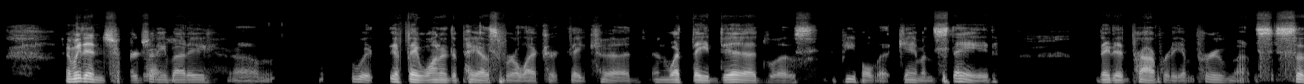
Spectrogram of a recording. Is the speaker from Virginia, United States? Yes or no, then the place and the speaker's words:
no; Illinois, United States; No, I was from Illinois.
